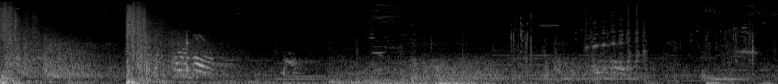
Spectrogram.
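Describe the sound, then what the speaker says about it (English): A tactical shotgun firing in The Outer Worlds, one sharp loud blast standing out early amid busy game noise, with clicking mechanical sounds and scattered smaller impacts afterward while a voice talks underneath. "tactical shotgun"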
